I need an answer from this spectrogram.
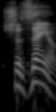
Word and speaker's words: Shazam: And you do have to say it like that. It's Shazam. It's got the exclamation point.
